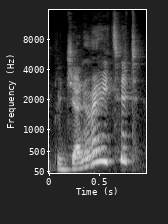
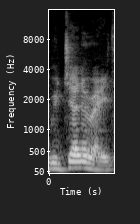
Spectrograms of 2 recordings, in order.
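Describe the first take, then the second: First: Regenerated? asked with a sharp high rise; puzzled question. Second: Said in the usual way. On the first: Retold or imitated. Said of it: "Bill mentioned". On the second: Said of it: "the Doctor said".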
